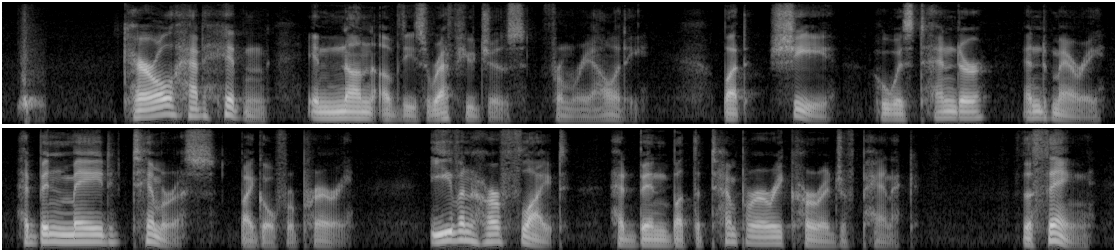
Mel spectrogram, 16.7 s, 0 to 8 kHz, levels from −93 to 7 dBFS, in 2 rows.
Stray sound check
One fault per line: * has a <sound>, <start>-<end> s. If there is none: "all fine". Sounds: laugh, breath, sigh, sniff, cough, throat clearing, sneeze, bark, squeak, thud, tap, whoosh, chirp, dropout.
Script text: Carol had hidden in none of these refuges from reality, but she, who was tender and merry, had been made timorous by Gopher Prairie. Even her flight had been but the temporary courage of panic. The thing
* has a whoosh, 0.1-0.3 s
